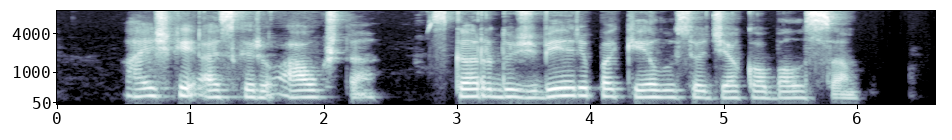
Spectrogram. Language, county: Lithuanian, Šiauliai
